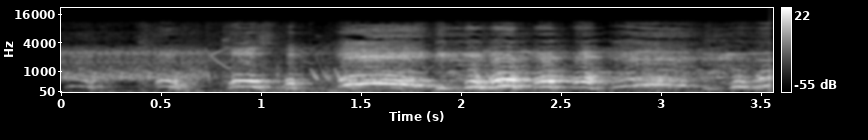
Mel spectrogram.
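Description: A silver plastic toy gun gives off a run of warbling, hooting electronic tones, loud, drowning out a radio broadcast, with a steady high whine at first and repeated wavering bursts throughout.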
